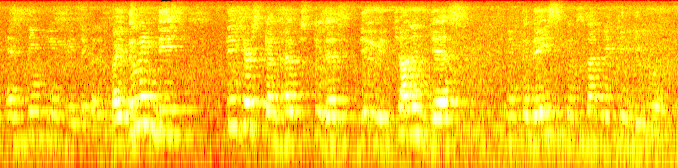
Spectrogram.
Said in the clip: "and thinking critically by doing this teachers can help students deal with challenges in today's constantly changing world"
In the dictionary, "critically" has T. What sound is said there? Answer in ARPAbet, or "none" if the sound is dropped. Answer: S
